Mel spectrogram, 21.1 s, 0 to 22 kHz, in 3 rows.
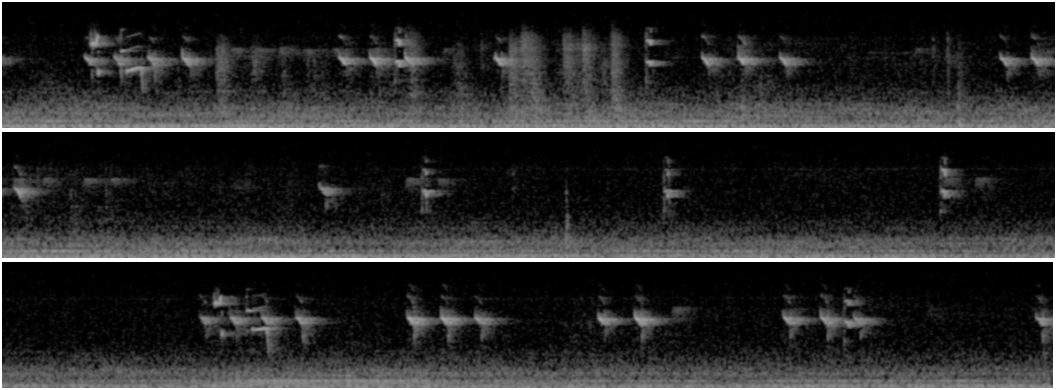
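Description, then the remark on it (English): Caged birds in cells, among them bird 3-3, give repeated short, high chirps and tweets in scattered bursts over a steady low hum, with busier clusters of calls near the start and again later on. “Recording is bird 3-3 and so on.”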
